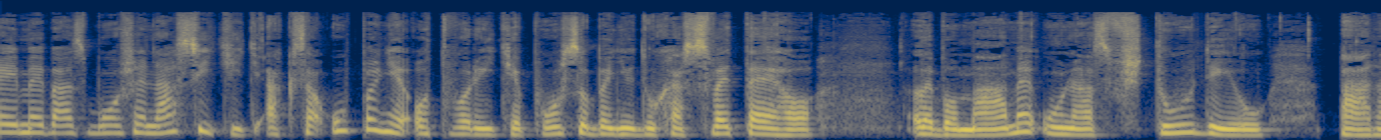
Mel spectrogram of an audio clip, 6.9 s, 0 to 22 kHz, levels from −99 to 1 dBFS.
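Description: From 1.8 to 4.19 s, automatic gain rising lifts the whole speech clip by about 5 dB; voice and background swell together, and the waveform envelope and spectrogram brighten gradually.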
